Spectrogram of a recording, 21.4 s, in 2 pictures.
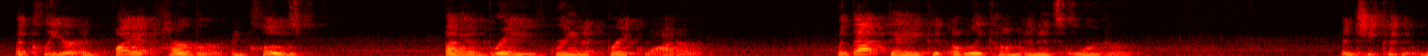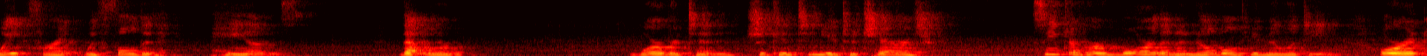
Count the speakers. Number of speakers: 1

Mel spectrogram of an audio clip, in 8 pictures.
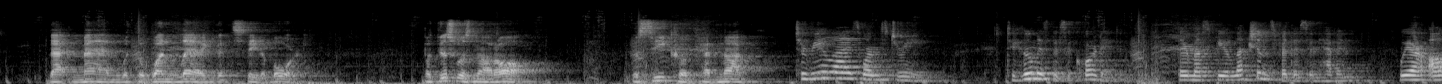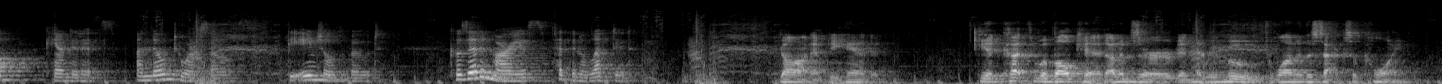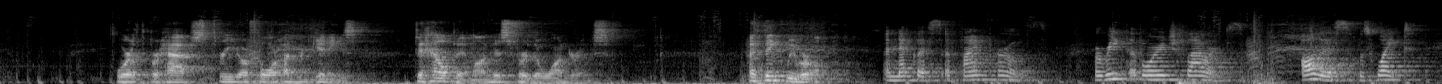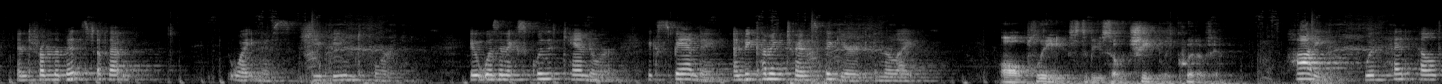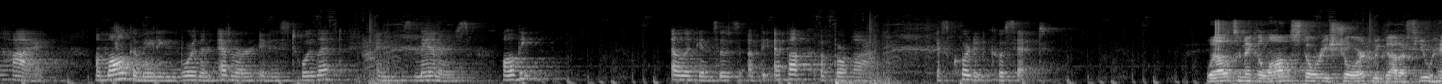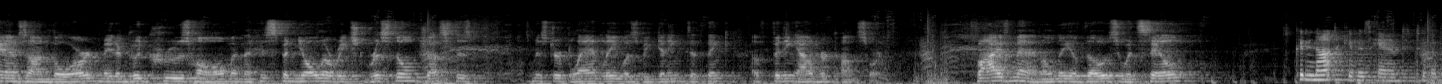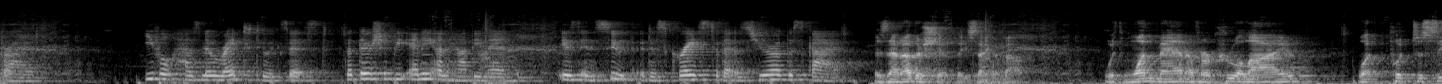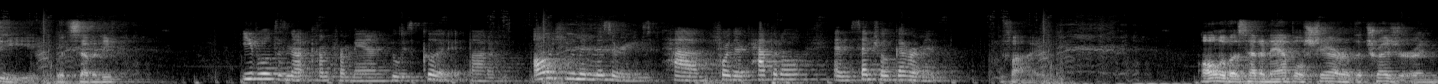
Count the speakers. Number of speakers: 2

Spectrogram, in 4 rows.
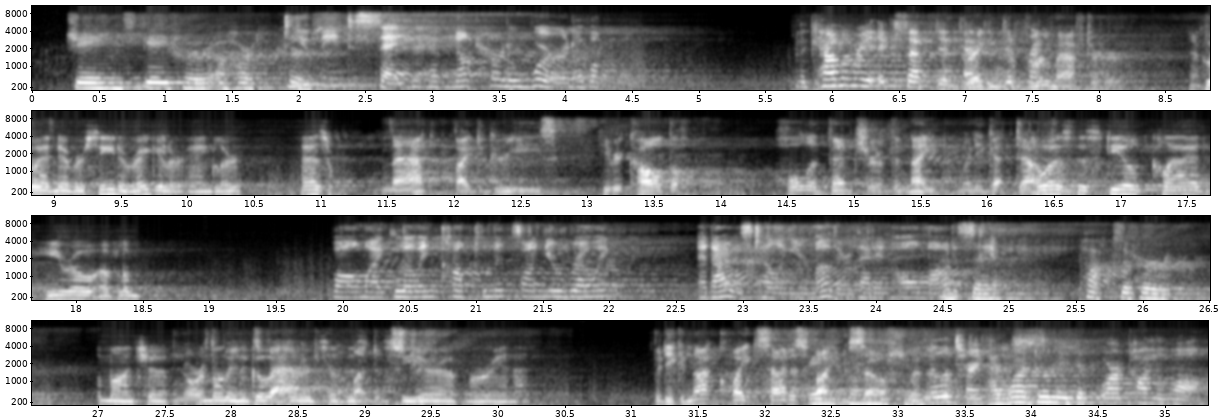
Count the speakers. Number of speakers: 5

